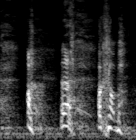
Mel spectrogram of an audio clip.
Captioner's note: ugh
